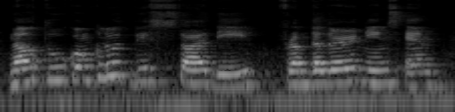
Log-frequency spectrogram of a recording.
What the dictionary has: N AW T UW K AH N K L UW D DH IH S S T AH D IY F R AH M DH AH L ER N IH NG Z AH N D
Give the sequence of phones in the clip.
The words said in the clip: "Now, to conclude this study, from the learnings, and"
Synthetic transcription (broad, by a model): N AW T UW K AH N K L UW D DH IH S S T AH D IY F R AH M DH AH L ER N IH NG S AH N D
